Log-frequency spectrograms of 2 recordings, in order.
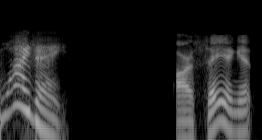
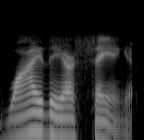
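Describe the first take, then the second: First: It is read with a pause at line end. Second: It is read smoothly without a pause. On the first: The speaker calls it wrong. "the way some people read Shakespeare" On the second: The speaker calls it right. "Just read it out loud and read it naturally"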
